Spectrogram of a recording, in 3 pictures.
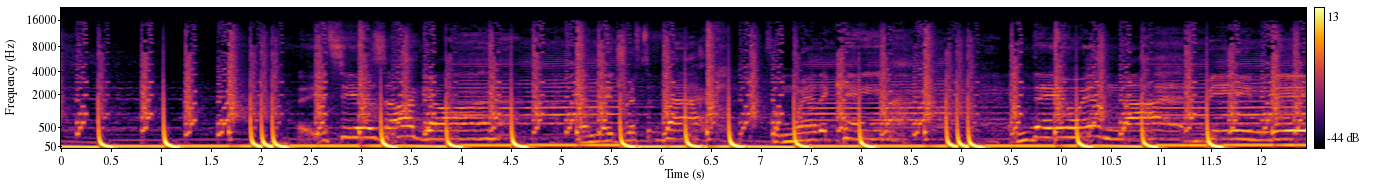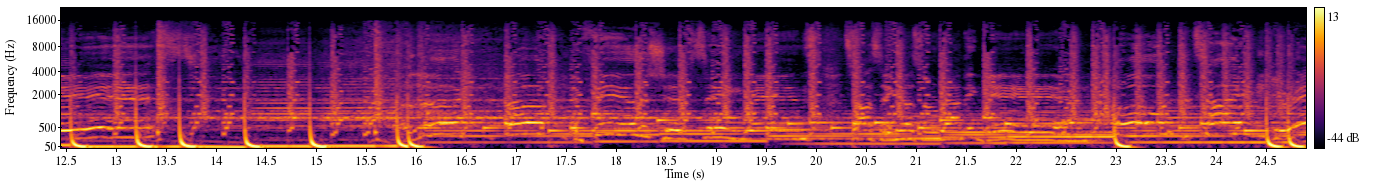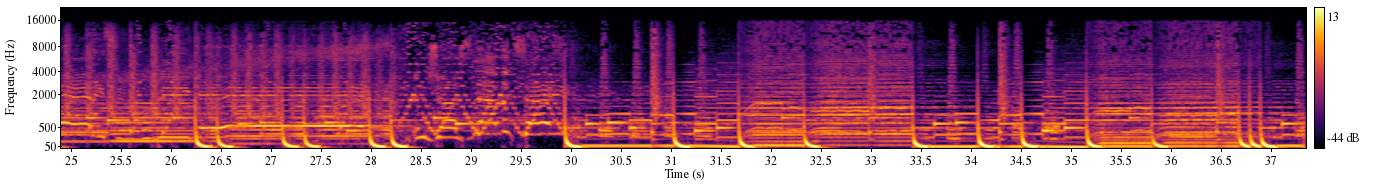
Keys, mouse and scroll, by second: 1.6 a, 2.2-4.8 middle drag, 4.3 b, 5.7 g, 7.7 a, 7.9 middle click, 10.9 ctrl+r, 12.8 a, 13.5-14.8 middle drag, 15.8 b, 16.0-17.6 middle drag, 17.6 g, 21.5-24.9 middle drag, 23.5 a, 24.9 b, 26.1 middle click, 26.1 click, 28.0 g, 28.2 click, 30.3-35.2 middle drag, 32.0 a.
